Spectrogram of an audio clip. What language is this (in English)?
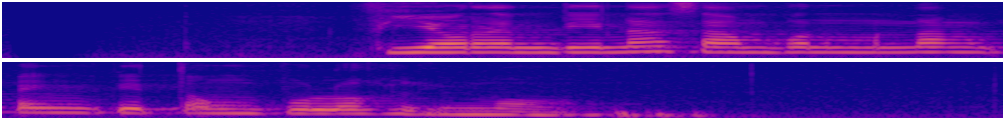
Javanese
